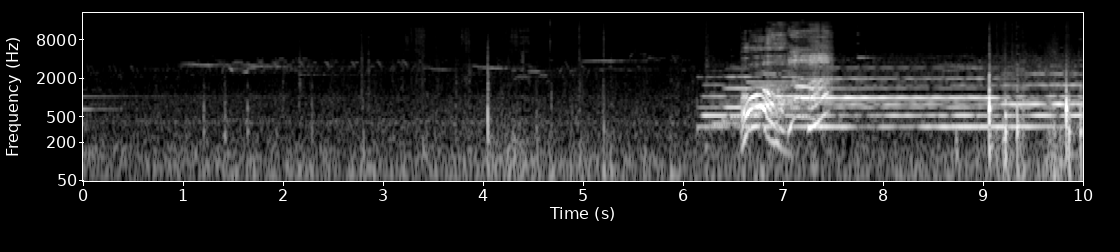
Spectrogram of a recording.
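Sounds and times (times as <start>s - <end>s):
faint birds chirping: 0.0s - 7.4s.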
